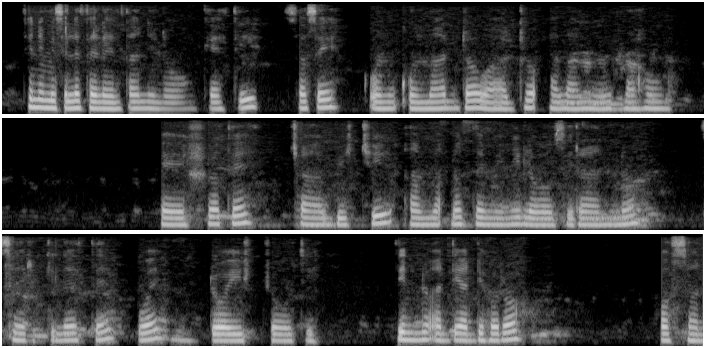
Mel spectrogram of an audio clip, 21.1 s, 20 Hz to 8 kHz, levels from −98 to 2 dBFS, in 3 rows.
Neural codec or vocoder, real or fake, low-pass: none; real; 7.2 kHz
